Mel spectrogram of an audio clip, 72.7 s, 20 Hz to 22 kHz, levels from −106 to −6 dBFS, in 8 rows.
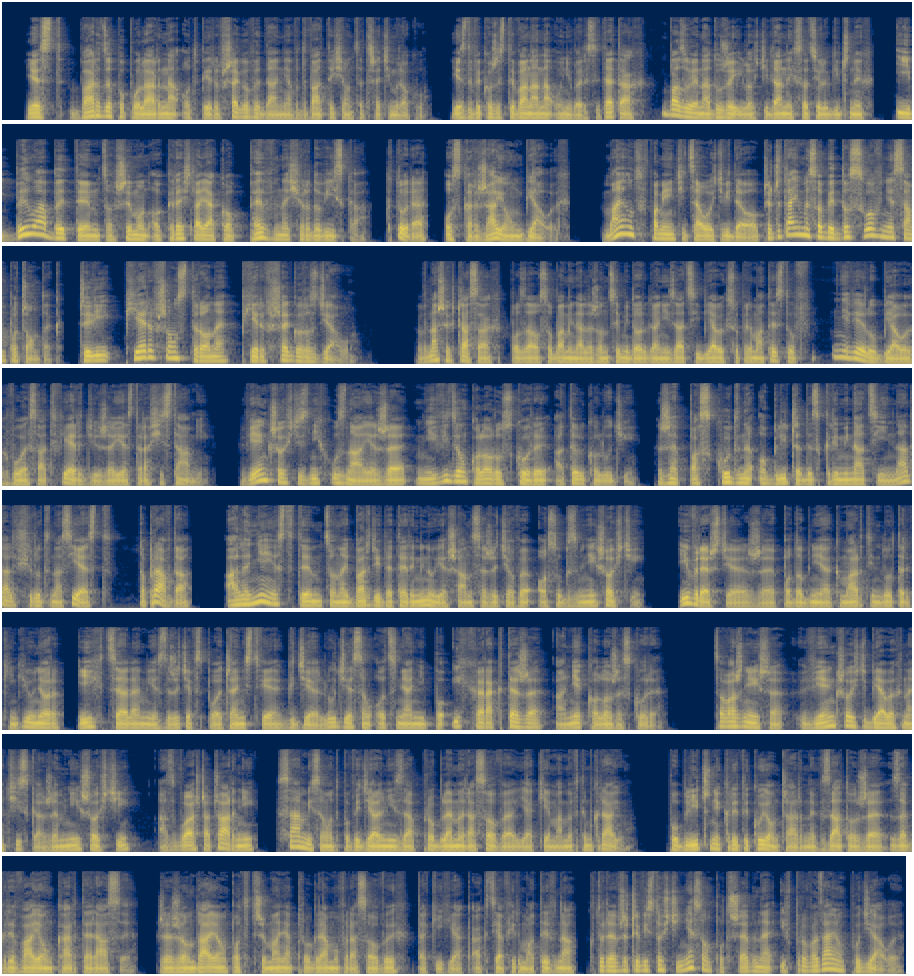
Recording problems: none

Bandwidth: 13.5 kHz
